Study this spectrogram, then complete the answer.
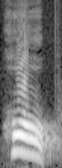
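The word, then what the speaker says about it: hope: আমি বোর্ডে লিখেছিলাম এইচ ও পি হোপ। উচ্চারণ এইভাবে করেছিলাম। হোপ। এরপর আমি ইটাকে হাত দিয়ে ঢেকে দিয়েছিলাম। তারপর আমি উচ্চারণ করেছিলাম এইচ ওপি হপ। ওদের আমি বলেছিলাম এই যে দেখো ই এটা কিন্তু নিজে উচ্চারিত হচ্ছে না। তার পরিবর্তে হোপ এই উচ্চারণে সাহায্য করছে।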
